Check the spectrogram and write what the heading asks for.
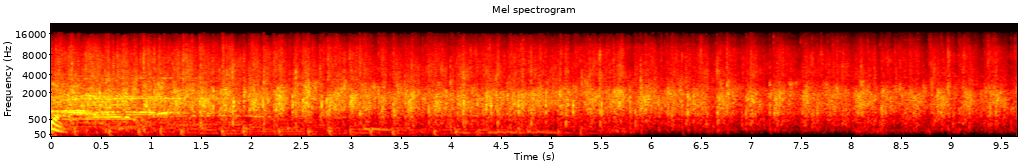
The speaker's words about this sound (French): Euh, devant euh, du public, alors j'ai demandé aux gens, parce que pour une fois on va en profiter, si vous pouviez applaudir mes comparses ici.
